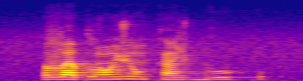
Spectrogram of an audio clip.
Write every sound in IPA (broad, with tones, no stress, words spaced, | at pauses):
væ˨plõ˨˦ʒũ˨kæ̃˨ʒ bu˨˦kʷ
